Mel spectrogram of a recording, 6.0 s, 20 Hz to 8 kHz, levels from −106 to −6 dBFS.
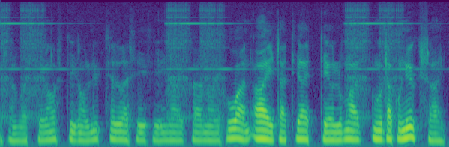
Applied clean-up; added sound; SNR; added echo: none; Telephone; 20 dB; none.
